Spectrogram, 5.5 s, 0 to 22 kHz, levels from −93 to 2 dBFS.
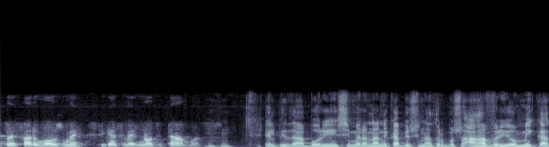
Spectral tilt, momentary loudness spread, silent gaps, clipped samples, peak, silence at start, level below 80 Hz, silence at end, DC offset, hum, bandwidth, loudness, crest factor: -6.5 dB/octave; 14 LU; none; under 0.1%; -2 dBFS; 0 s; -62 dBFS; 0 s; under 0.1%; none; 8.6 kHz; -20 LUFS; 18 dB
